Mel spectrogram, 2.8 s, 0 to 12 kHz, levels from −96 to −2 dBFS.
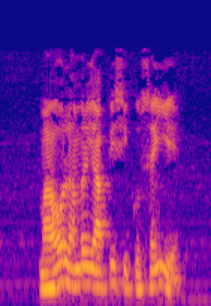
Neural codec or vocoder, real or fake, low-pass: none; real; 7.2 kHz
